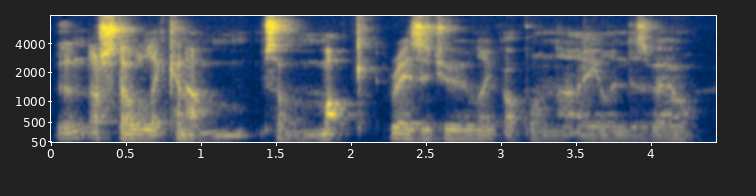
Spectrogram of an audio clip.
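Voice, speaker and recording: A man with a fairly low, bright and forceful voice talks as a podcast co-host. His delivery is casual and rambling, circling back on itself with plenty of filler. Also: flat delivery, normal speed. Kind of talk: casual chat about a video game.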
